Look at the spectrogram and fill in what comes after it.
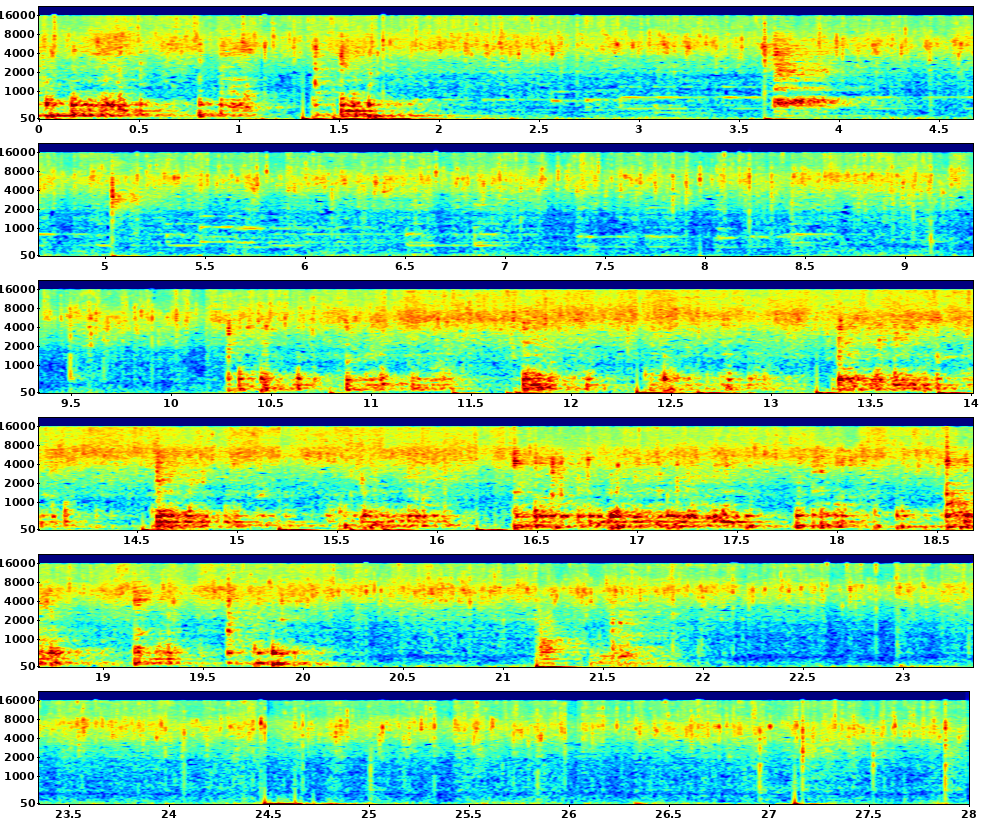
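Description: Diced onions and green capsicum sizzling in hot oil in a pan, with a steady hiss, while a steel spoon stirs and scrapes them in repeated strokes.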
